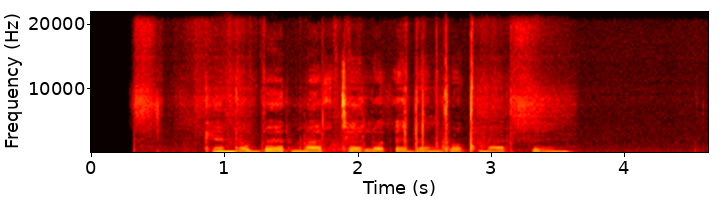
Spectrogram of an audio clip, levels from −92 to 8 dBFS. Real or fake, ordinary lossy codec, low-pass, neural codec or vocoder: fake; none; none; vocoder, 44.1 kHz, 128 mel bands, Pupu-Vocoder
